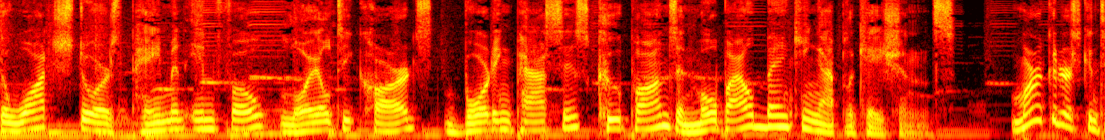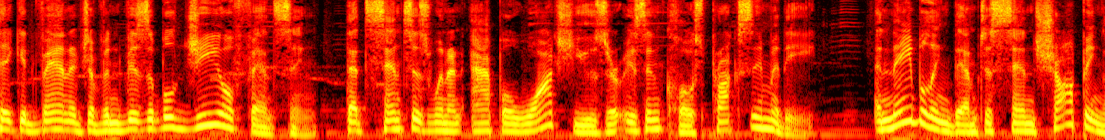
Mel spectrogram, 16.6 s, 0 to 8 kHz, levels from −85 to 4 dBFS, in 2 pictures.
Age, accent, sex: 50-69, American, male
